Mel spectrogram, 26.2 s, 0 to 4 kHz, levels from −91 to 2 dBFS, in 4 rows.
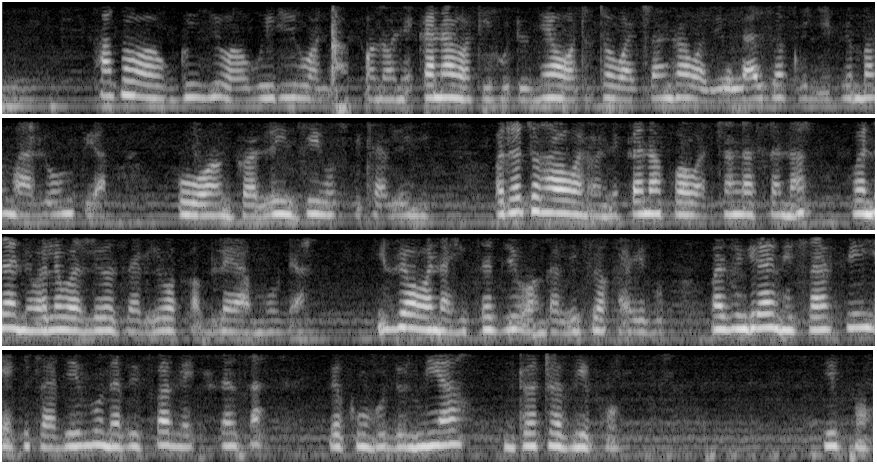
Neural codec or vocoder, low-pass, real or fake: codec, 16 kHz in and 24 kHz out, 1.1 kbps, FireRedTTS-2 codec; 3.6 kHz; fake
